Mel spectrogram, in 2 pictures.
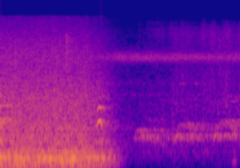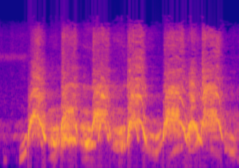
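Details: Chimpanzees screaming, a baby among the group: after a noisy start and a quiet stretch with a steady faint tone, a run of loud arched screams repeats about twice a second.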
